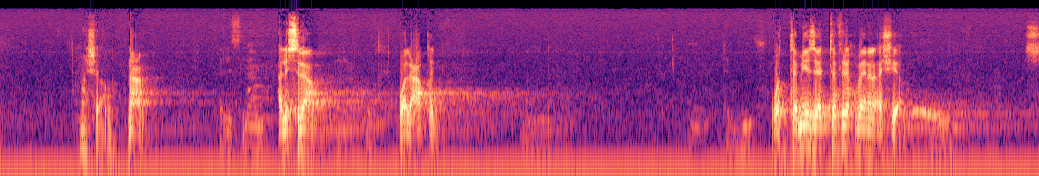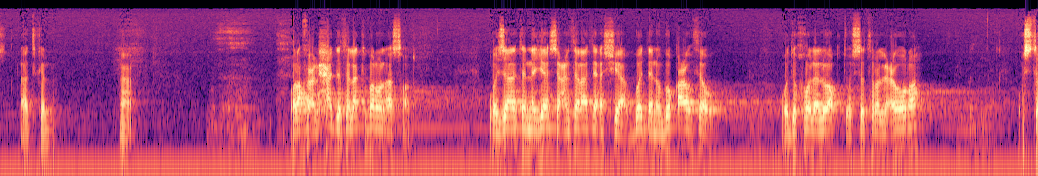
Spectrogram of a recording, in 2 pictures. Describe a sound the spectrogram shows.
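A man speaks calmly into a microphone in a large echoing hall, with pauses.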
